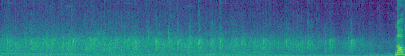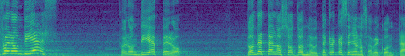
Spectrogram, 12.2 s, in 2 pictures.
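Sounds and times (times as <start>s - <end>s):
audience applause: 0.0s - 5.9s
speech: 5.9s - 6.9s, 7.9s - 8.9s, 9.8s - 12.1s.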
